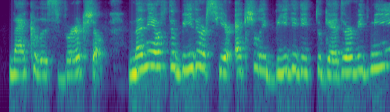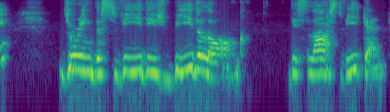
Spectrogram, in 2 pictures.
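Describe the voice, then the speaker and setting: A woman from Slovakia with a Hungarian accent leads a live beading lesson in English, which is not her first language. Her voice sits a little high, and she speaks slowly and warmly, laughing often and greeting viewers by name. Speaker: beading instructor. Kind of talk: live-stream tutorial.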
